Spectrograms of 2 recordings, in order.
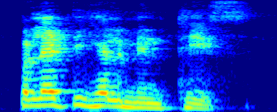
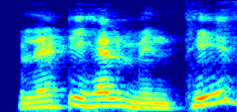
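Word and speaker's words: Platyhelminthes: वो अगला ग्रुप है प्लेटिहेलमिन्थेस। अब ये जो प्लेटिहेलमिन्थेस होते हैं, ये क्या होते हैं, प्लेटिहेलमिन्थेस या प्लेटिहेलमिन्थ्स, आप ऐसे भी बोल सकते हैं।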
